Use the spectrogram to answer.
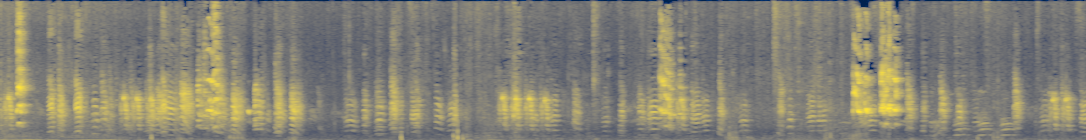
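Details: Zebra finches being given vegetables give rapid, nasal, toy-trumpet-like beeps and chatters, many birds overlapping, with wing flutters and rustling throughout.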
